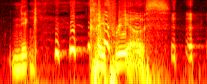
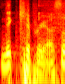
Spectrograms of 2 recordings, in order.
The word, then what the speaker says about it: Nick Kyprios: No, that R is before the E. Nick Kyprios. Kyprios? Nick Kyprios. Let's go with that.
